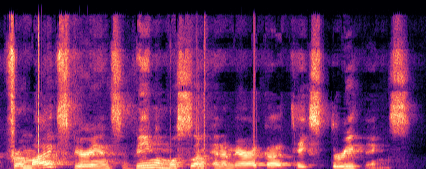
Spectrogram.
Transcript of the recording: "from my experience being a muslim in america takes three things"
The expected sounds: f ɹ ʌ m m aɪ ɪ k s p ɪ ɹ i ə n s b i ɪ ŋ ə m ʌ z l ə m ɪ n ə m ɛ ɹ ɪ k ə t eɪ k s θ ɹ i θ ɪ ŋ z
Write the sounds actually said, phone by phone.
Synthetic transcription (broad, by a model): f ɹ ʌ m m aɪ ɪ k s p ɪ ɹ i ə n s b i ɪ ŋ ə m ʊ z l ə m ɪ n ə m ɛ ɹ ɪ k ə t eɪ k s θ ɹ i θ ɪ ŋ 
